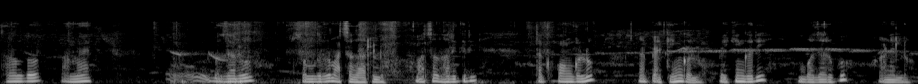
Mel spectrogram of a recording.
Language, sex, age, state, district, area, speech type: Odia, male, 30-45, Odisha, Jagatsinghpur, rural, spontaneous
